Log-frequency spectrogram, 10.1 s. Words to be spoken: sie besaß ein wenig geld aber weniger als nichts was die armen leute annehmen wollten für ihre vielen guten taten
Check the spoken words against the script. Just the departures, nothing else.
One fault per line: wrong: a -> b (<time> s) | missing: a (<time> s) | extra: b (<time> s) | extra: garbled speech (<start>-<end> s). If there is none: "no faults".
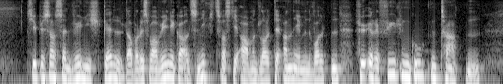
extra: es war (2.8 s)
